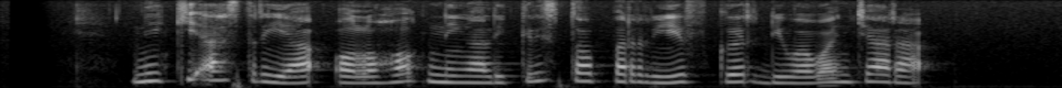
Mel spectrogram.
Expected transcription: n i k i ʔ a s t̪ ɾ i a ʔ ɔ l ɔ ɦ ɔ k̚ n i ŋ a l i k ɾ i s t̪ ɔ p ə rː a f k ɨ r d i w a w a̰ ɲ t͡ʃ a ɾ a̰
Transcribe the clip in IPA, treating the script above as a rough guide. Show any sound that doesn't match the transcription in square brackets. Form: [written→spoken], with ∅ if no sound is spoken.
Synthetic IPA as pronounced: n i k i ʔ a s t̪ ɾ i a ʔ ɔ l ɔ ɦ ɔ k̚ n i ŋ a l i k ɾ i s t̪ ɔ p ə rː [a→i] f k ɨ r d i w a w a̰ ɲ t͡ʃ a ɾ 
